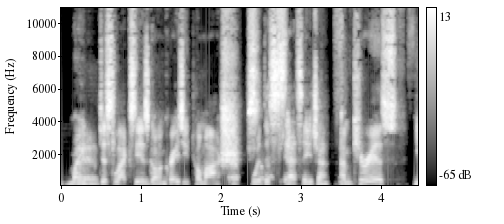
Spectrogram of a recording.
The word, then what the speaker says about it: Tomasz: Tomasz with an SH at the end. Yeah, ah, thanks, Tomasz. I knew I was doing it wrong, and my dyslexia is going crazy. Tomasz with the SH on.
